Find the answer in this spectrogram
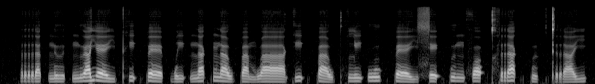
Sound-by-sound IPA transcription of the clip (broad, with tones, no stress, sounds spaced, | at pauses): r a˨˩ t̚ n ɯː˨˩ t̚ ŋ ɯ˦˥ a̯ j ɛː˨˩ j pʰ i˥˩ ʔ p ɛː˨˩ p̚ w i˨˩ ʔ n a˦˥ k̚ n a˨˩ w p a˩˦ m w aː˨˩ k i˥˩ ʔ p a˨˩ w pʰ l i˦˥ ʔ w u˥˩ k̚ p ɛː˨˩ j s e˦˥ ʔ p ɯ˧ ŋ f ɔ˦˥ ʔ kʰ r a˥˩ k̚ p ɯ˨˩ k̚ t r a˦˥ j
